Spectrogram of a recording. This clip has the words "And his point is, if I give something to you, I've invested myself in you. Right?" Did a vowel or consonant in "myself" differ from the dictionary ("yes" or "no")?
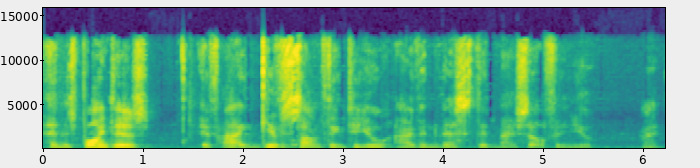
no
